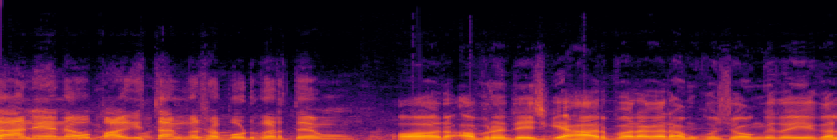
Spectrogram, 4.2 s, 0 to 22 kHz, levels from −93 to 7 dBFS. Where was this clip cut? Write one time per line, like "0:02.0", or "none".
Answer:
0:01.8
